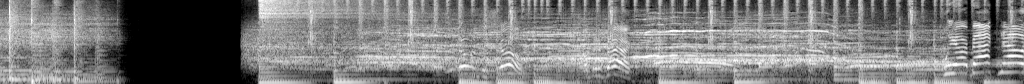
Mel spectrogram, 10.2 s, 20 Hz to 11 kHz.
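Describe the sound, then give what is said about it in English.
A studio audience on a Wednesday morning, 28 December, cheers and whoops loudly over pounding, upbeat music, with high shouts rising above the noise after a brief moment of silence near the start. “Check out this crowd. You guys are amazing for being here.”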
